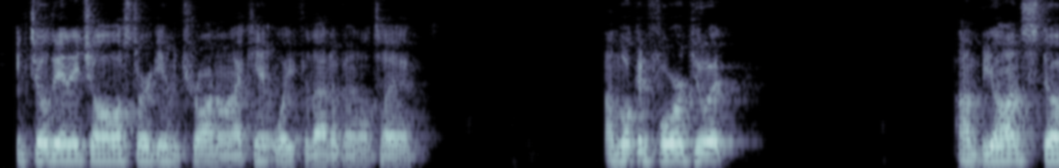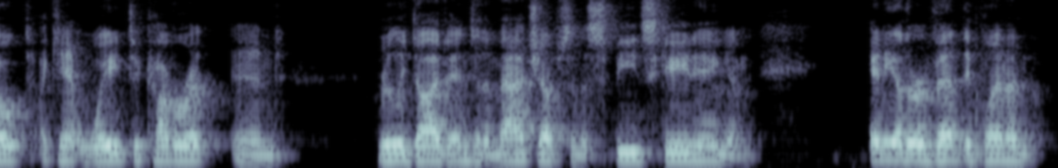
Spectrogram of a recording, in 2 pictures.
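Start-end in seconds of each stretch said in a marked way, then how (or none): none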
